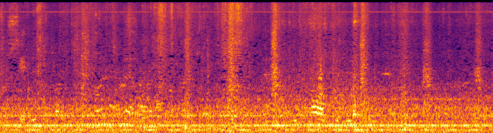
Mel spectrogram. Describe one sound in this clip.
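Footsteps thud on a bus floor.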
